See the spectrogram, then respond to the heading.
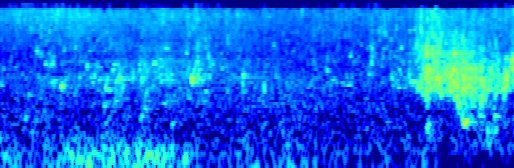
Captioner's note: water sloshing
